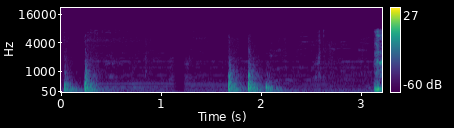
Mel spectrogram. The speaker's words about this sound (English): and then you get that little knock on the door.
